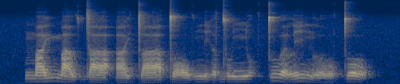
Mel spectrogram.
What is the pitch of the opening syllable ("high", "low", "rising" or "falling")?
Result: rising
